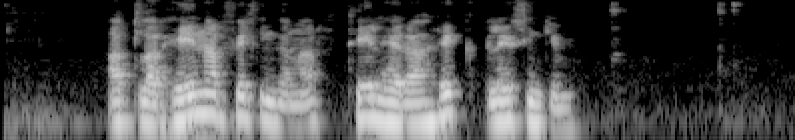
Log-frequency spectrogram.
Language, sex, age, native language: Icelandic, male, 30-39, Icelandic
